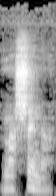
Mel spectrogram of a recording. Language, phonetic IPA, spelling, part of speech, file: Polish, [maˈʃɨ̃na], maszyna, noun, Pl-maszyna.ogg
